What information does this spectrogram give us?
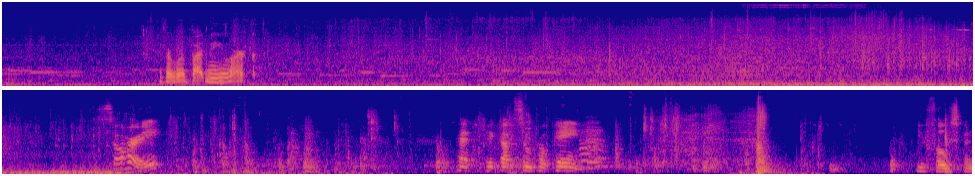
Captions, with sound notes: EVERYWHERE BUT NEW YORK. [VEHICLE APPROACHING] SORRY. HAD TO PICK UP SOME PROPANE. YOU FOLKS BEEN WAITING LONG?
